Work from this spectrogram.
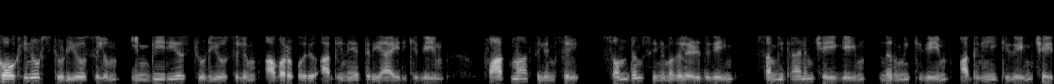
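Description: From start to finish the speech carries G.723.1 codec damage, and it is heavy. Nothing reaches above 3.8 kHz, and the band runs from about 300 Hz to 3.6 kHz, so the voice is muffled. A plain telephone bandwidth limit would sound clean inside that band. Here the voice is also hoarse and consonants smear, because the codec rebuilds speech from a coarse model refreshed only every 30 ms. That points to its 6.3 kbit/s mode.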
